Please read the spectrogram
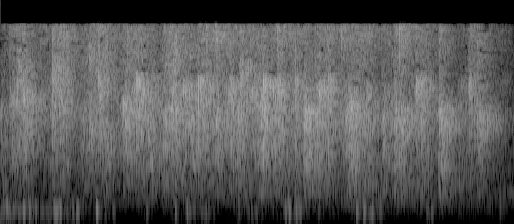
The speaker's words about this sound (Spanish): ¿Cómo te han aplaudido, eh? ¿Ves cómo la gente aquí es muy solidaria con los de fuera?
